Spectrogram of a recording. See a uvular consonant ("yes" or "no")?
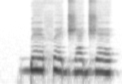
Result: no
